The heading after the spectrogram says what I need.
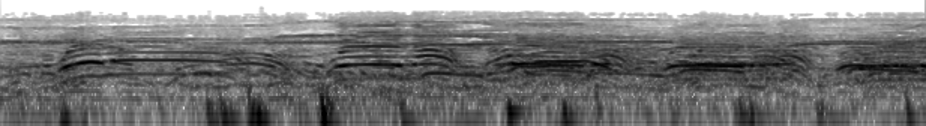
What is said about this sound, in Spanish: En este contexto, el presidente del Gobierno ha sido recibido y despedido del desfile de la fiesta nacional con pitidos y abucheos.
